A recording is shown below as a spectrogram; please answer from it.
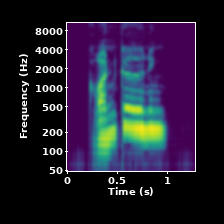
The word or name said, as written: grøngødning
